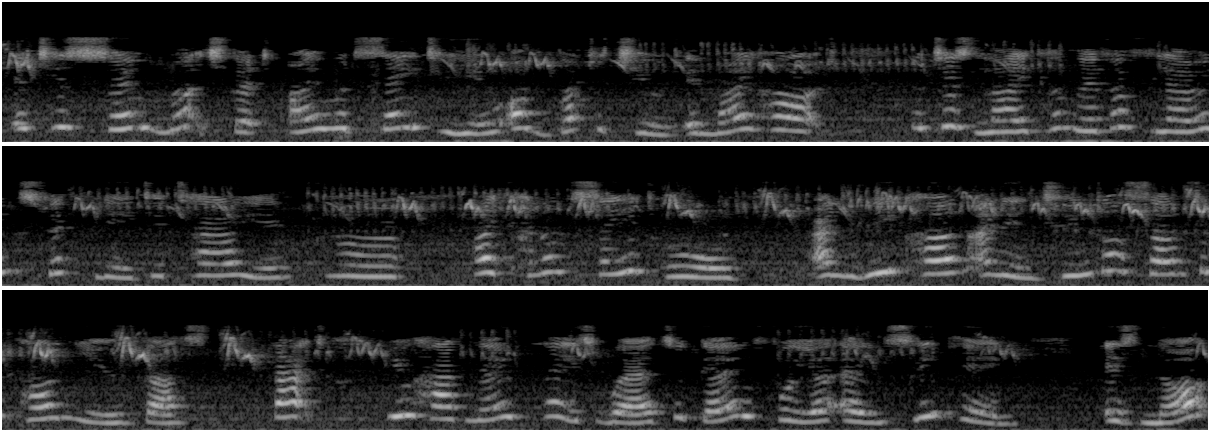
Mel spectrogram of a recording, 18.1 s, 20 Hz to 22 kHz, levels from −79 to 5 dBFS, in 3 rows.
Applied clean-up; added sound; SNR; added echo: none; Bird vocalization, bird call, bird song; 10 dB; none.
